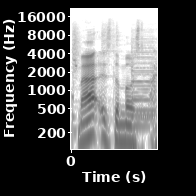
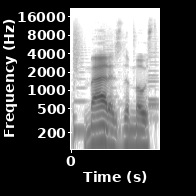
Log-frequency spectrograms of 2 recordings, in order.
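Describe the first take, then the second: First: It is said in a strained put-on character voice. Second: It is said in a plain American voice. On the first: "if I keep doing this voice, it's gonna fucking kill me" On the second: "I'll do an American voice"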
